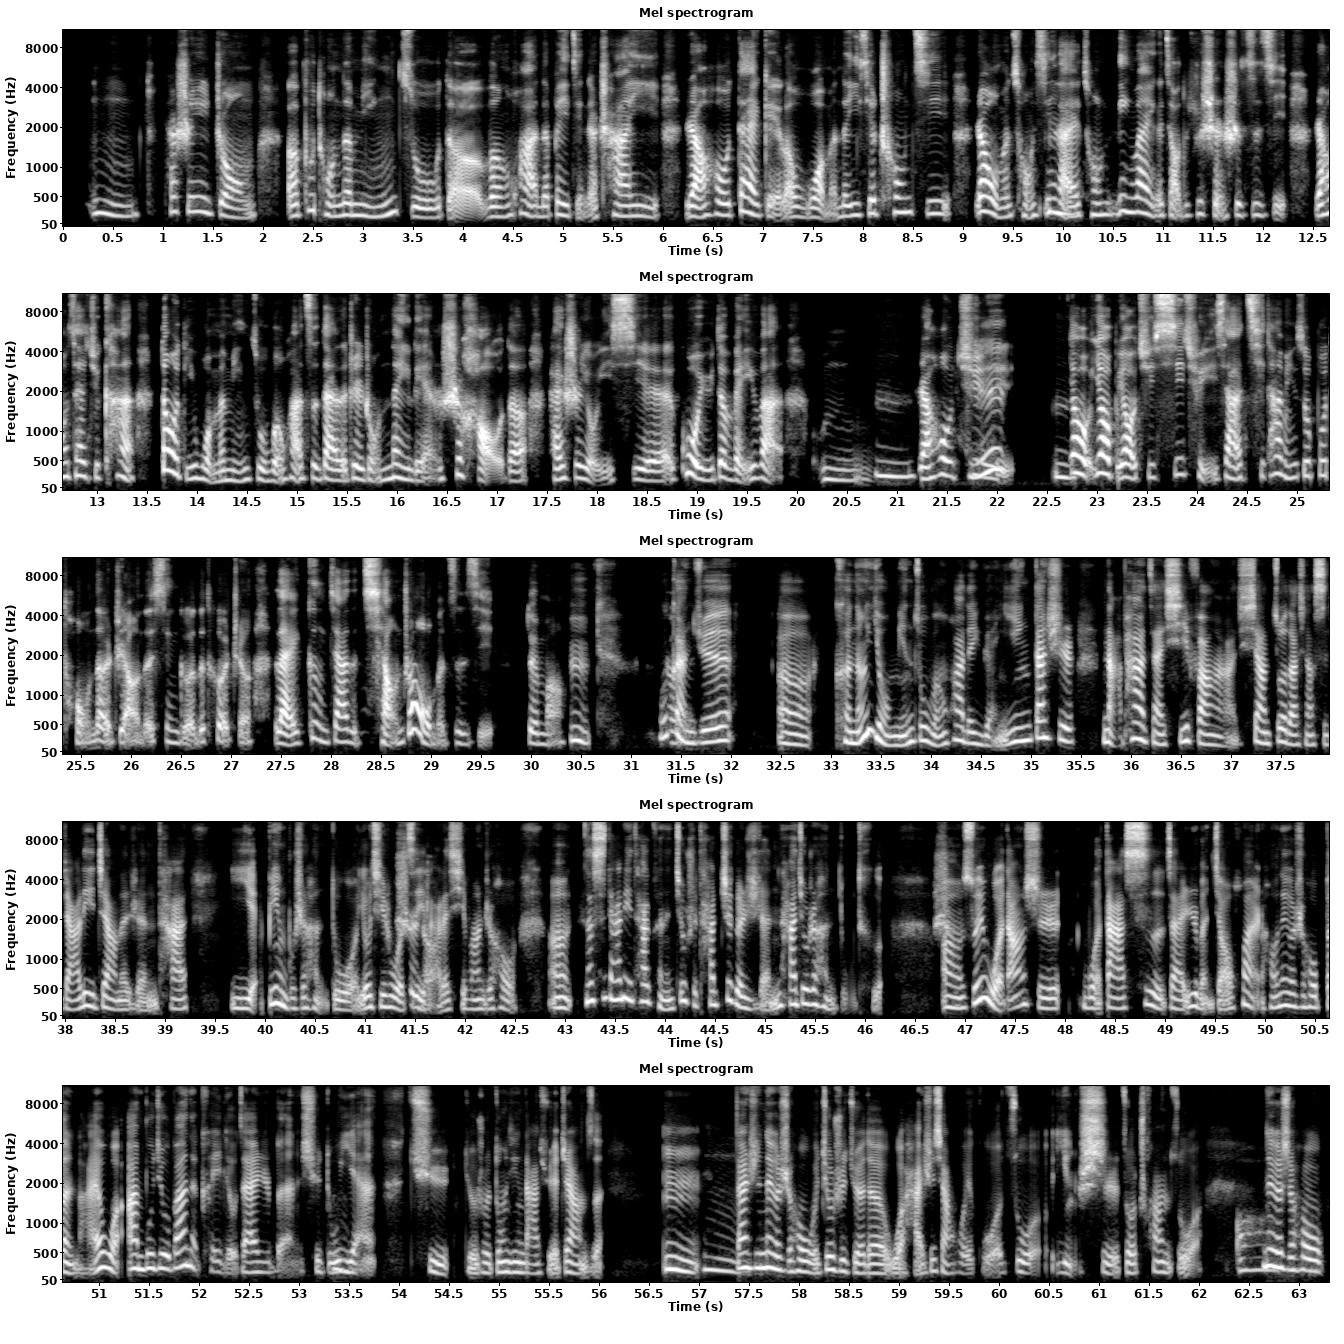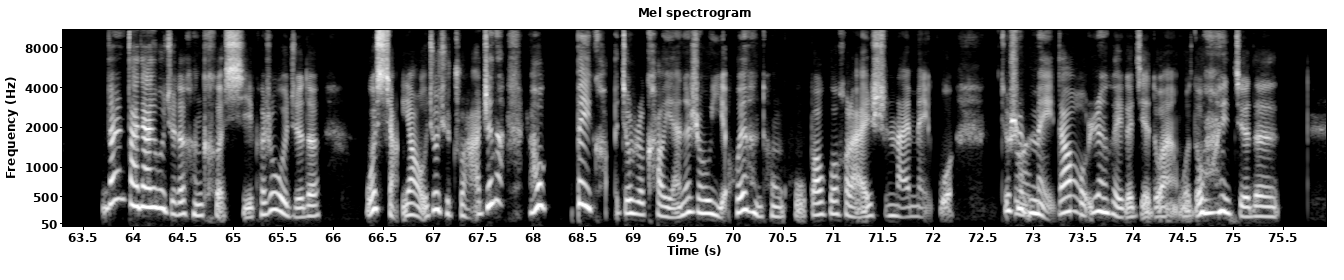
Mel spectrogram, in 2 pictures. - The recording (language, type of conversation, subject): Chinese, podcast, 有没有一部作品改变过你的人生态度？
- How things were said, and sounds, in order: other background noise; laughing while speaking: "会"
